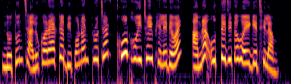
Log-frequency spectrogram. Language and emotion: Bengali, happy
